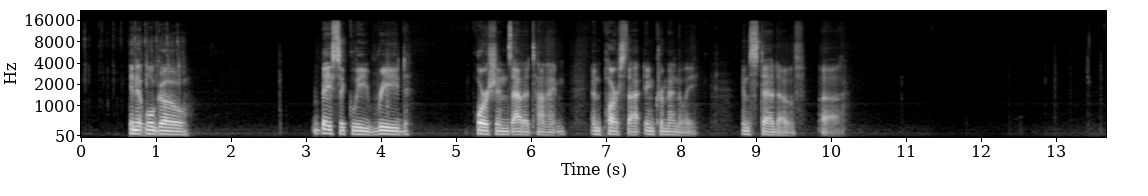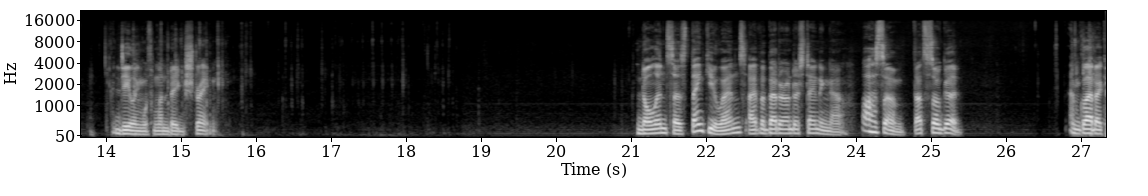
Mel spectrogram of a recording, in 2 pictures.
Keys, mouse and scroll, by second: 0.0 ctrl+e, 0.2 ctrl+e, 0.4 ctrl+s, 0.5 ctrl+n, 0.7 ctrl+n, 0.8 ctrl+n, 1.0 ctrl+n, 1.1 ctrl+n, 1.2 ctrl+n, 14.9 ctrl+s, 15.8 ctrl+Return, 16.5 ctrl+s, 16.9 ctrl+a, 17.0 ctrl+space, 17.1 ctrl+e, 17.1 ctrl+n, 17.2 ctrl+n, 17.4 ctrl+n, 17.5 ctrl+n, 17.7 ctrl+n, 17.8 ctrl+n, 17.9 ctrl+g, 17.9 ctrl+e, 18.5 ctrl+s, 27.1 ctrl+s.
